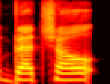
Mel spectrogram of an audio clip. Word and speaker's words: Batchelder: Hallie Batchelder. Okay, I'm going to spell it Batchelder in case you want to creep her on Instagram.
